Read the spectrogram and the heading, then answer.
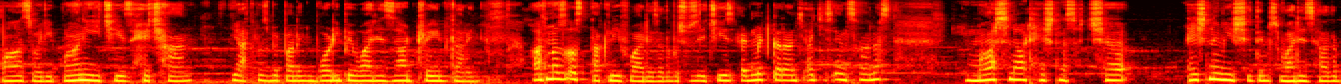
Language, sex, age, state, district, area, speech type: Kashmiri, male, 18-30, Jammu and Kashmir, Srinagar, urban, spontaneous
